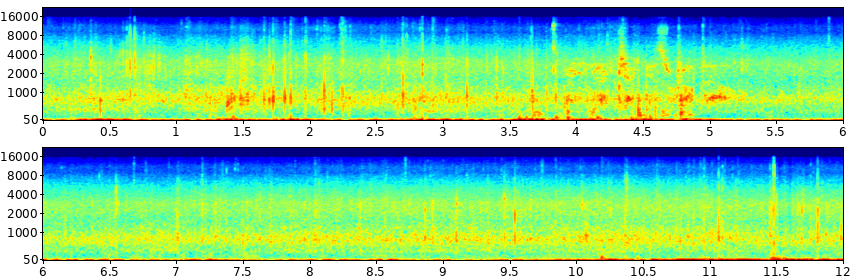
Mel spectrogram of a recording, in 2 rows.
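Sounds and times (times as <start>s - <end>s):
rain patter: 0.0s - 12.0s.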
